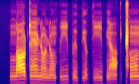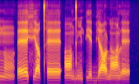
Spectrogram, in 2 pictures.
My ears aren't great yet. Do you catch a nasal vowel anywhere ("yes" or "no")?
yes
